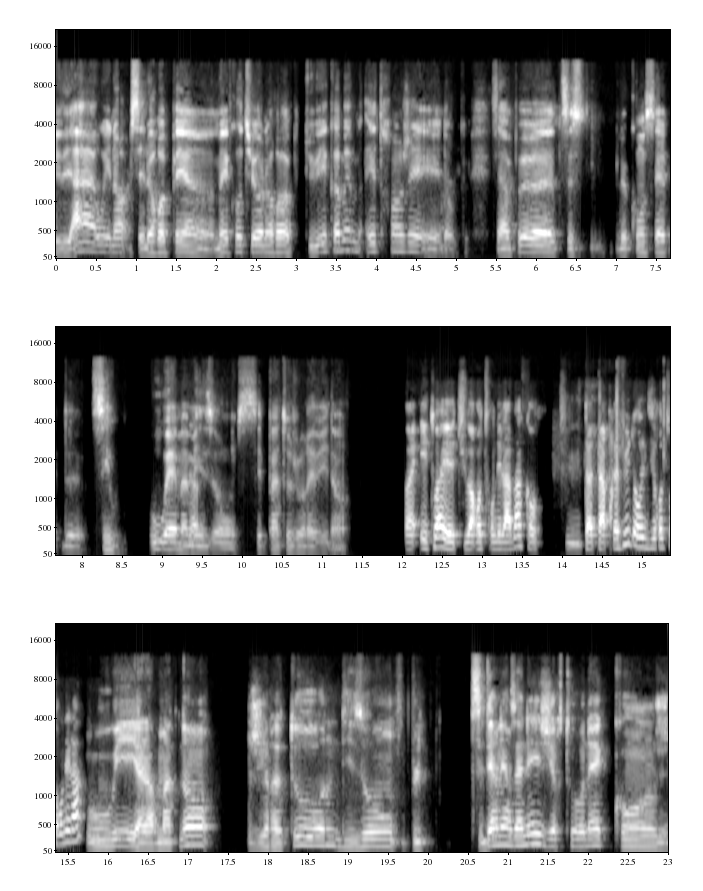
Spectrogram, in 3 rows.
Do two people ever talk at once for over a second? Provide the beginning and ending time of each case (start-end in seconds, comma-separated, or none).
none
